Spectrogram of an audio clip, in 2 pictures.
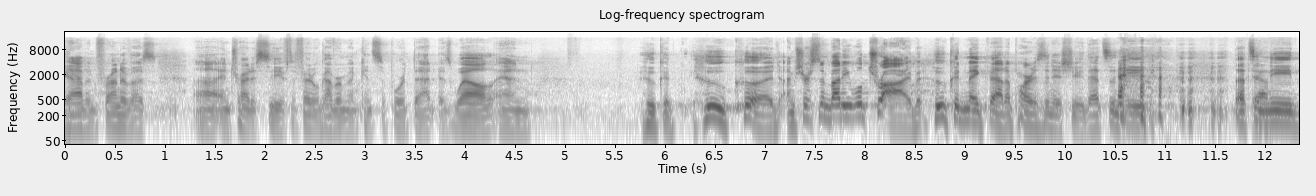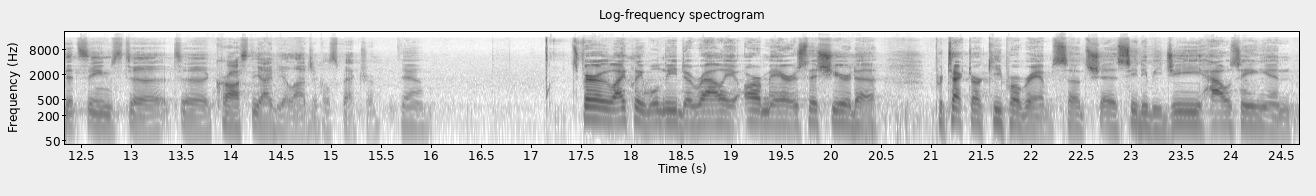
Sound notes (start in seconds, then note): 10.5 laughing; 10.5 laughs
